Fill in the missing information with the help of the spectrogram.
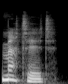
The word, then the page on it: matted: British English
